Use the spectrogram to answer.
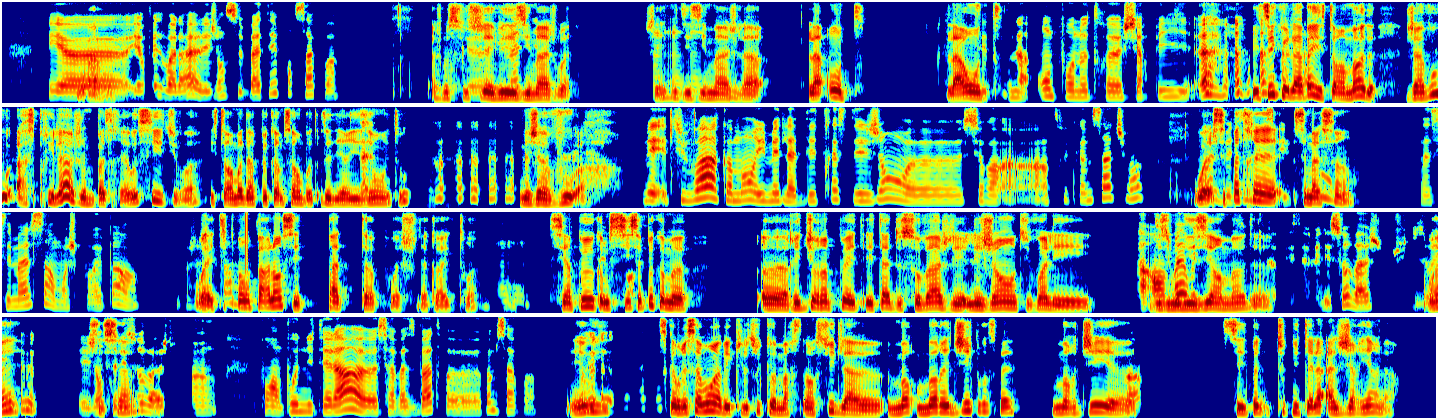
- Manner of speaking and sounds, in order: tapping; laugh; laugh; other background noise; sigh; distorted speech; unintelligible speech; chuckle; chuckle; "Mordjene" said as "Moredji"; "Mordjene" said as "Mordje"
- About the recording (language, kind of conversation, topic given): French, unstructured, Qu’est-ce qui t’énerve quand les gens parlent trop du bon vieux temps ?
